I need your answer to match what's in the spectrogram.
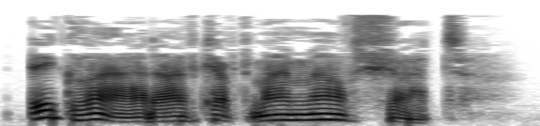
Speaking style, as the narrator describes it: Lamoral said lazily

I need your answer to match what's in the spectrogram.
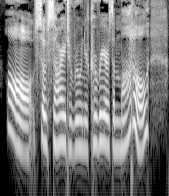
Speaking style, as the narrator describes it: growled

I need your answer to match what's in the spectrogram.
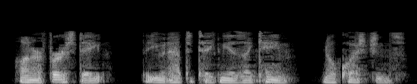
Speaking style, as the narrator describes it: Magnus said softly

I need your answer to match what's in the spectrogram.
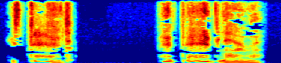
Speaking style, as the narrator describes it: Pan said shakily

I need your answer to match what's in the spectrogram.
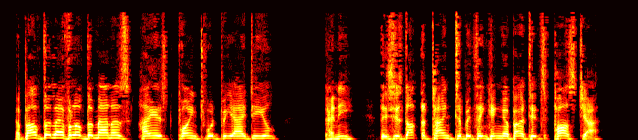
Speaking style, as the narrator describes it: I shot back angrily

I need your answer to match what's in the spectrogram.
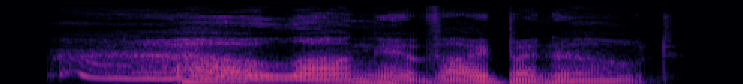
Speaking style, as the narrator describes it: I asked, and my voice was so hoarse, each word came out as a whisper

